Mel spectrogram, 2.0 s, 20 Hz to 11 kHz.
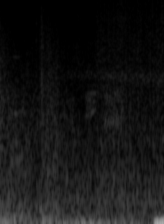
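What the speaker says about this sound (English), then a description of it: "Stu bombarding, machine gun opening up as well, mortar joining in the fun" Machine gun fire in Company of Heroes 2 rattles at a moderate distance beneath the battle noise, fairly steady, with a louder burst at the very end.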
